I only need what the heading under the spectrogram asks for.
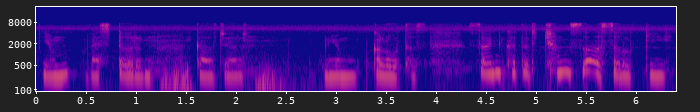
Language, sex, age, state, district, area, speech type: Kashmiri, female, 18-30, Jammu and Kashmir, Kupwara, rural, spontaneous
